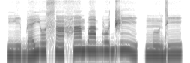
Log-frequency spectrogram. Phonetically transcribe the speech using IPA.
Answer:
ji˨bɛ˨˦jo˦ sã˧ hã˦ba˦bo˦ d͡ʒi˦˨ | mũ˨di˧

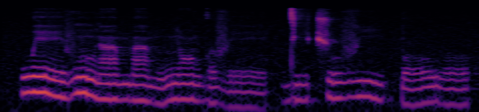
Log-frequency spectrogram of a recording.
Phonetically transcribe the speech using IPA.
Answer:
weː˦˨vũ˦˨ ɾã˦mã˦˨m ɲɔ̃˦ɡʷə˧veː˨ | di˧t͡ʃu˦ viː˦˨k͡poː˨˦wo˧

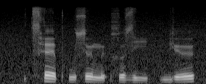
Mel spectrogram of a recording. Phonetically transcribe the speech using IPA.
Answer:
t͡sʰɛ pʰusømøʔ xɵzi | bʲø

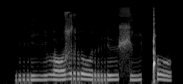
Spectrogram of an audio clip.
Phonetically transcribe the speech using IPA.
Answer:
ri lɔzro ryʃiǃo

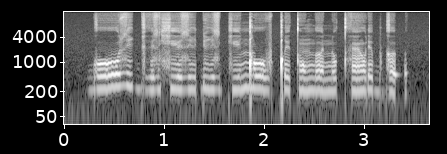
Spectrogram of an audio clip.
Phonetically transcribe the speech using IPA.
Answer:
ɡoːzi ɡʱɪzxʲezi ɗiz kʲeŋ͡ǃoːv ǃet̪õŋəːno t̪ʰɛ̃ʊ̯ɾeb ɡəʔ

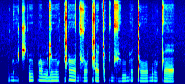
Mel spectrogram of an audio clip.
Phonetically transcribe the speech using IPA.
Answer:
ɗo̤t͡ʃʼɯpɤm ɖɯl ǁɤd͡zo ǁɛʈəkd͡zə̤m bɘǃo ɓult̪ɛ

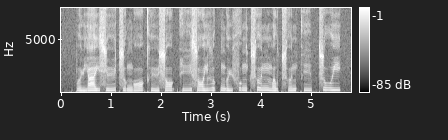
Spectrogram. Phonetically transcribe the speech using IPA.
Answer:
pɵ˨˩ɥjaː˨˧j syː˨˥t͡sʊ˨˩ŋɔː˨˥kʰyː˨˩ sɔː˨k̚hiː˨sɔː˧j lʊ˥k̚ŋɵ˧ɥfʊ˥ŋ t͡sʰɵ˥nmɐ˨˧wt͡sʰɵ˨˧n t̪ʰiː˧p̚t͡suː˥j

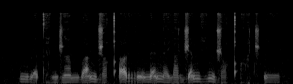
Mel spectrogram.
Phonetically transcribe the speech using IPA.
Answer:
mbɛ̰˧t̪ɛ̤˩nd͡ʒã˧mba̰˧˥ nd͡ʒi˩˧qʼḭ˧˥rḭ˧ nɛ̰˧˥nɛ˩˧ja˧d͡ʒɛ̰˥ n̪i̤˧˥nd͡ʒø˩qʼa̤˩˧ t͡ʃʼi˧

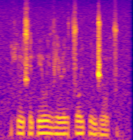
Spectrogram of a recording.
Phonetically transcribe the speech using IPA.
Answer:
çõi̯ɕãpʲõ wĩɮĩɭiu̯t͡soi̯ pĩd͡ʒõt͡s

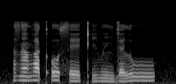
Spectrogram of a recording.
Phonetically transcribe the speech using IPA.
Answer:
zã˦va˦ kʼo˦˨seː˨ kʼi˨βĩ˨ ɡɛ˨ luː˦

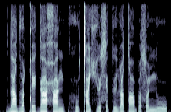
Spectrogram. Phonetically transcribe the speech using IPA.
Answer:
dadðˤʏǃe ɡa ħaŋuk huǀa çʏ sɘkʏʎu tˤabʏsˤu ɲu

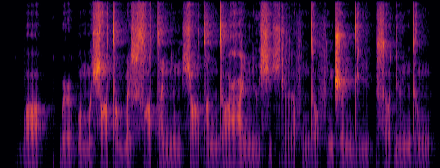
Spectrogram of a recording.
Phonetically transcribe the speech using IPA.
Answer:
bɒ | ɓə˞ bɒmɒɕotˤɨ miɬzə˞ tˤoɲɯmçə˞dˤi ndɒ ʕiɲɯɕɯç rɒfndɔfnd͡ʒə˞ ndi | zɔɗɨndoŋ

